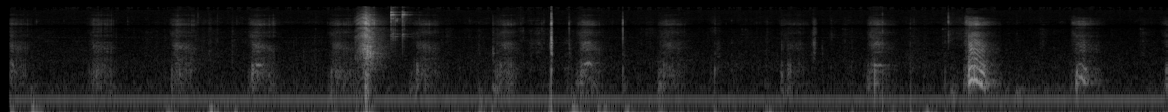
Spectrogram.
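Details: Max, a pet, recorded for his vet during one of his recurring coughing fits: a run of repeated short, harsh bursts over a steady low room hum.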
